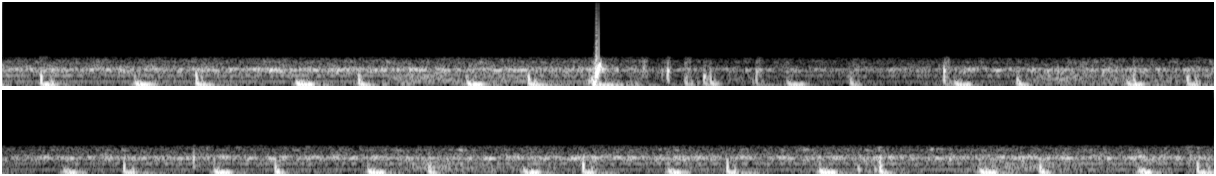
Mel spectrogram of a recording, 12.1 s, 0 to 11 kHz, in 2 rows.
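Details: Steady low heartbeat near 77 a minute under a low hum after drinking some alcohol and smoking, with a sharp hiccup jolt about three seconds in; heartbeat with hiccups.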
